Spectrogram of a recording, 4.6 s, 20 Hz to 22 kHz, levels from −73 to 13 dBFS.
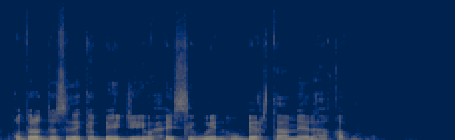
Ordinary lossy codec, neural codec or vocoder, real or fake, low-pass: none; vocoder, 44.1 kHz, 128 mel bands, Pupu-Vocoder; fake; none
